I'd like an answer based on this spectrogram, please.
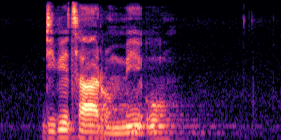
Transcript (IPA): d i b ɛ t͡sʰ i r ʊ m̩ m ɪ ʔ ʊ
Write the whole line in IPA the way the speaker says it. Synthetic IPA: d i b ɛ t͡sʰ a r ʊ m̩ m ɪ ʔ ʊ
